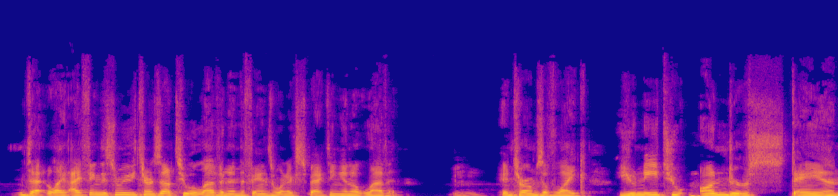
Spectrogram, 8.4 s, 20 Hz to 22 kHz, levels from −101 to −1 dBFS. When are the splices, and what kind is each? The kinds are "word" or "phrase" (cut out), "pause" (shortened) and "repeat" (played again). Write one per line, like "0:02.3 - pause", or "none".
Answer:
none

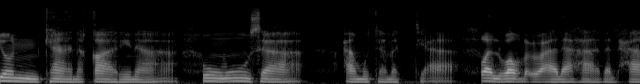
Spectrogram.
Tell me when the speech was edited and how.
0:02.0 - word
0:03.4 - word
0:04.8 - word

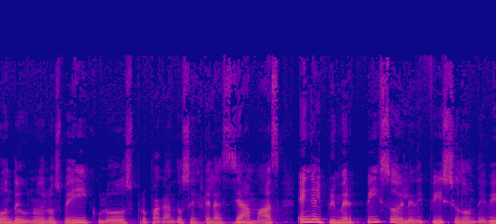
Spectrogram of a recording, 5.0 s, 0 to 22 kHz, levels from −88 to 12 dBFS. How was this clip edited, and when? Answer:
0:02.0 - word
0:02.9 - pause

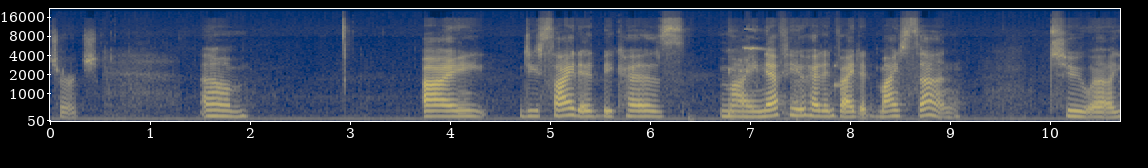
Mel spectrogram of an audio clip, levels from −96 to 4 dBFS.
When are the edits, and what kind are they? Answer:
none

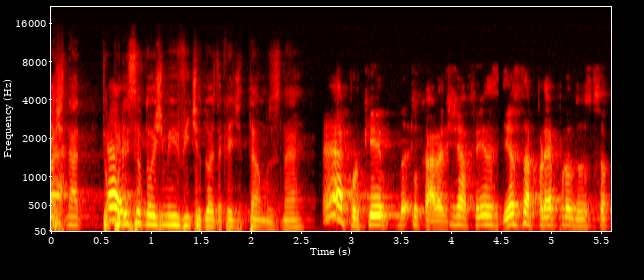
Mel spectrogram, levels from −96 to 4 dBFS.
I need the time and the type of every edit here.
0:00.9 - phrase
0:02.6 - pause
0:03.6 - phrase
0:04.0 - word
0:04.5 - word

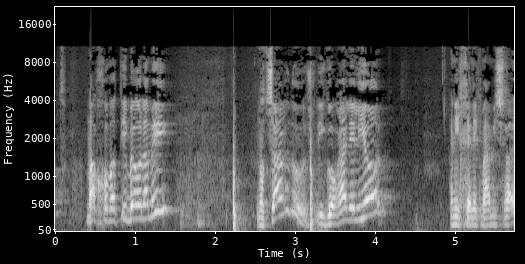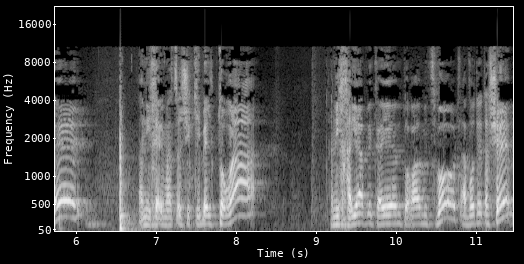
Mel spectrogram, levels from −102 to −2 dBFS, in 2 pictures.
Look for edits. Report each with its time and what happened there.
none

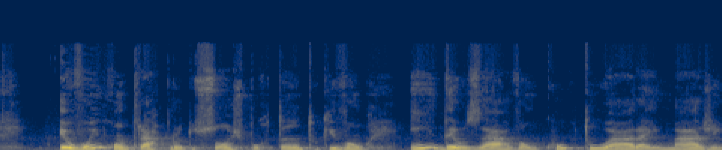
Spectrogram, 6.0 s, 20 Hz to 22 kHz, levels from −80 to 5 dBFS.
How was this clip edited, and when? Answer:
none

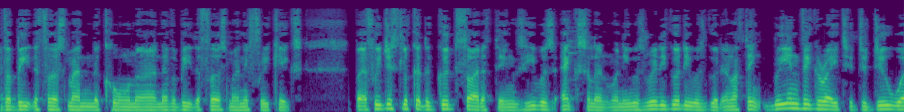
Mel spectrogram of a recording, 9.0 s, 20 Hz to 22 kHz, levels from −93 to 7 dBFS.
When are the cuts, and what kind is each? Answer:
0:07.1 - word

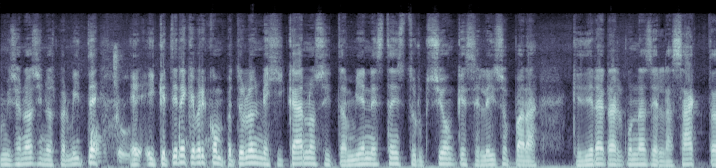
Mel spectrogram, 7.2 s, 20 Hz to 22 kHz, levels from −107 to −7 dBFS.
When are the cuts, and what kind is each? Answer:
0:06.1 - word

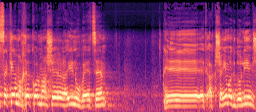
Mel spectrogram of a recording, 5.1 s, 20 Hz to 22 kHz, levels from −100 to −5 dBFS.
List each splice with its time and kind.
none

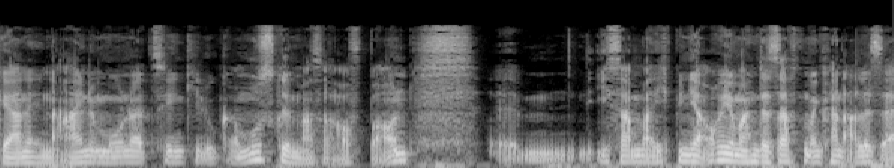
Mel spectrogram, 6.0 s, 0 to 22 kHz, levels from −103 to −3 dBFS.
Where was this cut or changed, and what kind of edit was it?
none

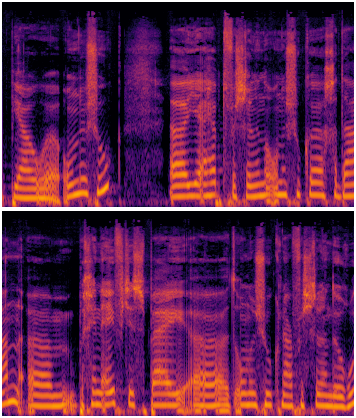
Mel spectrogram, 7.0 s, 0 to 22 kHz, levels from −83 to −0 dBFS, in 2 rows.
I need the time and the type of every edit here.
none

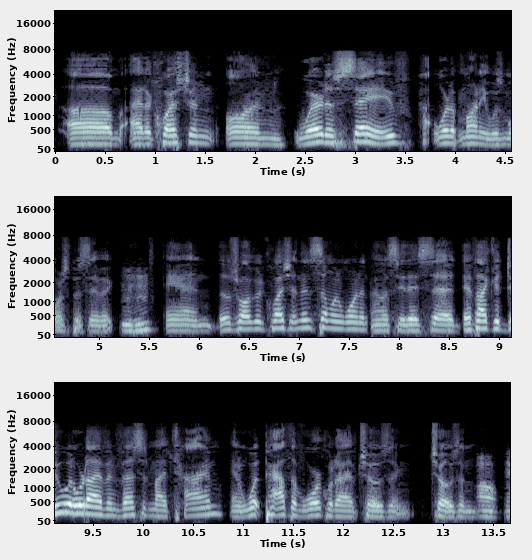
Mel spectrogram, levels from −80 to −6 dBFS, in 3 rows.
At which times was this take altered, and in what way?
0:02.4 - pause
0:04.0 - word
0:07.7 - phrase
0:08.6 - word
0:09.3 - phrase

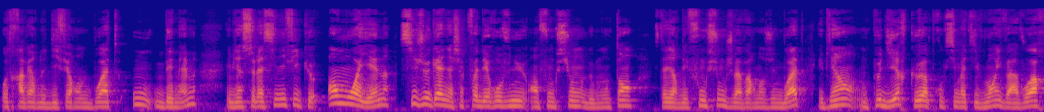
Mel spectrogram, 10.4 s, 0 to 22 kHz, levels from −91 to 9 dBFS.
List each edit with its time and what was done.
0:04.0 - pause
0:08.1 - pause

